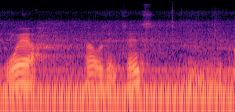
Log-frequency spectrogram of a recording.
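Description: A motorcycle engine revs up and down in short bursts.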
